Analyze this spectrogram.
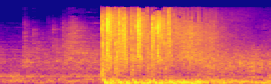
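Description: Heavy naval guns fire with loud booming blasts and a rumbling roar.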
